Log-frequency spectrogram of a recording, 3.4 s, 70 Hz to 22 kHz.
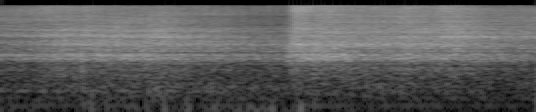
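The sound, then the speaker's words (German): A saw-scaled viper, a small snake averaging 30 to 50 centimetres long, repeatedly coils around itself and rasps its scales as a warning, a dry, continuous sizzling hiss that stays steady and fairly loud, briefly swelling brighter about halfway through, with no voices. “Eine Sandrasselotter windet sich immer wieder um sich selbst, schabt warnend ihre Schuppen.”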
